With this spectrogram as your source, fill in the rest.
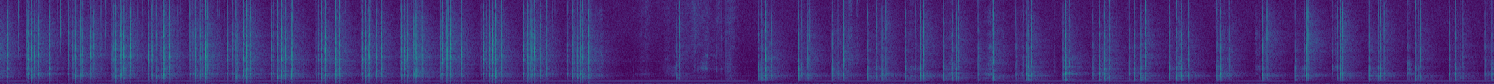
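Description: Long nails tap rapidly on the top of a small white cardboard soap box with the soap inside, then tap and scratch the box as it is lifted and held in hand. The sound is a dense run of short, dry, bright clicks and scratchy rustles with almost no ring, broken by a brief quieter pause. A steady low-mid hum runs underneath throughout.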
